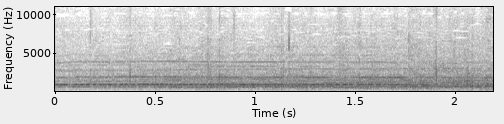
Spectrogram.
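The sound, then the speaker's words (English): Comedy club audience applause, a continuous, even wash of clapping mixed with crowd cheering that holds steady throughout. “Give some round of applause”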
